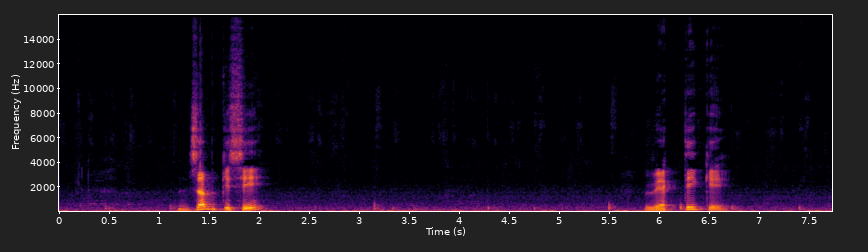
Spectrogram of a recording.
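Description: A line of text being written by hand during an astronomy lesson, a steady soft scratching of strokes running throughout while a teacher speaks in two short bursts.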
